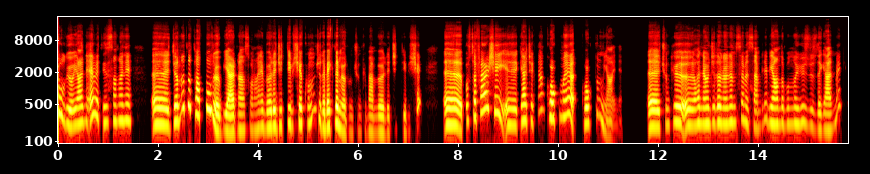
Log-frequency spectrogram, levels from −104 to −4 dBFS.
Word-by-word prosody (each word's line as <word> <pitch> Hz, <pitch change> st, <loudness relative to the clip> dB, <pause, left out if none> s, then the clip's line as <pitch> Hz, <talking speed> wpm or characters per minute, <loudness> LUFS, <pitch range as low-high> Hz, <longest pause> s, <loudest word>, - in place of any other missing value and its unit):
oluyor 220 Hz, -, -1 dB
yani 220 Hz, +3 st, -1 dB
evet, 295 Hz, -5 st, 0 dB
insan 230 Hz, +2 st, -8 dB
hani, 245 Hz, -1 st, -4 dB, 0.4 s
eee, 210 Hz, -1 st, +3 dB
canı 235 Hz, +4 st, +1 dB
da 455 Hz, +1 st, +1 dB
tatlı 315 Hz, +5 st, +4 dB
oluyor 165 Hz, -, +5 dB
bir 165 Hz, -, -17 dB
yerden 160 Hz, +1 st, +4 dB
sonra. 165 Hz, 0 st, -18 dB
Hani, 180 Hz, +2 st, -9 dB
böyle 190 Hz, +2 st, +1 dB
ciddi 200 Hz, +3 st, -4 dB
bir 190 Hz, -, -16 dB
şey 220 Hz, -, +3 dB
konunca 225 Hz, -, -9 dB
da 180 Hz, -, 0 dB
beklemiyordum 185 Hz, -6 st, +3 dB
çünkü 150 Hz, +1 st, -27 dB
ben 150 Hz, -1 st, -8 dB
böyle 145 Hz, -1 st, -5 dB
ciddi 160 Hz, -2 st, -14 dB
bir -, -, -31 dB
şey. -, -, -10 dB, 0.5 s
Eee, 205 Hz, -3 st, +6 dB
bu 240 Hz, -, -9 dB
sefer 350 Hz, -, +3 dB
şey, 355 Hz, -5 st, 0 dB
eee, 205 Hz, -1 st, -2 dB
gerçekten 245 Hz, -, -4 dB
korkmaya 290 Hz, +2 st, +1 dB
korktum 220 Hz, +6 st, -4 dB
yani. 120 Hz, -, -13 dB, 0.5 s
Eee, 190 Hz, +1 st, +5 dB
çünkü, 210 Hz, +3 st, -12 dB
üüü, 205 Hz, -3 st, +3 dB
hani, 210 Hz, +1 st, -2 dB
önceden 225 Hz, +1 st, -1 dB
önemsemesem 220 Hz, -3 st, -6 dB
bile 260 Hz, +4 st, -15 dB
bir 225 Hz, -, -2 dB
anda 215 Hz, 0 st, -1 dB
bununla 210 Hz, +1 st, -11 dB
yüz 220 Hz, -1 st, -11 dB
yüze 175 Hz, -4 st, -10 dB
gelmek, 165 Hz, -, -4 dB
215 Hz, 185 wpm, -23 LUFS, 185-245 Hz, 0.5 s, Eee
